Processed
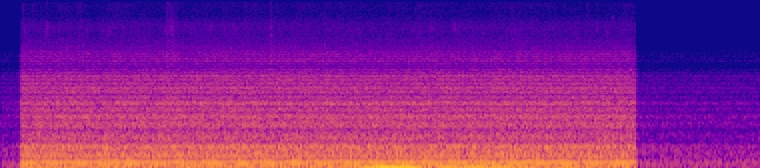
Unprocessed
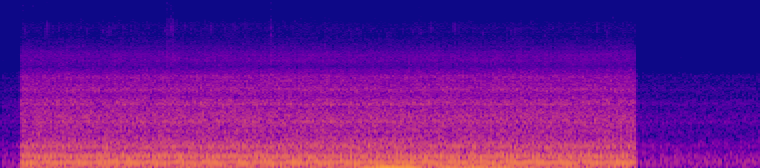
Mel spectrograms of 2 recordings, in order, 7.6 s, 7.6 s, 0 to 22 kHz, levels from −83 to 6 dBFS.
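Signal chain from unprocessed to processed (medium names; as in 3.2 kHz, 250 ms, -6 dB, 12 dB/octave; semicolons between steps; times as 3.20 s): comb 3 ms, depth 55%; trim +7.5 dB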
